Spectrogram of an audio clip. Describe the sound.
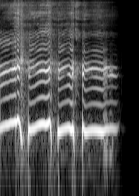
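A voice imitates the puppet Pinocchio crying and wailing loudly: four long, sustained, high-pitched wails with short sobbing breaks between them, each holding a steady pitch and ending abruptly.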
